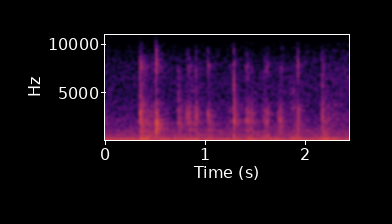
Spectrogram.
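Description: Typing on a computer keyboard: a run of quick, irregular key clicks over a faint low hum.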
